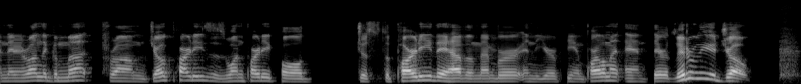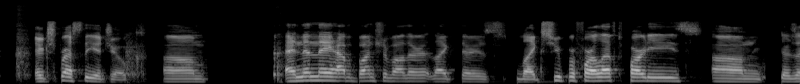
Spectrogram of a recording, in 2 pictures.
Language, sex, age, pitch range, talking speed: English, male, 10-29, 135-175 Hz, 185 wpm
